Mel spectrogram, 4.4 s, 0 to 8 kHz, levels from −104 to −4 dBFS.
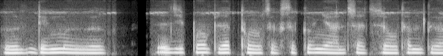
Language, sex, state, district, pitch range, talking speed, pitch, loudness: Wancho, female, Arunachal Pradesh, Longding, 180-200 Hz, 205 wpm, 190 Hz, -14 LUFS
